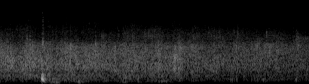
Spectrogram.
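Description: A church audience at an Easter service applauding to welcome a reverend, a continuous, fairly soft patter of many hands clapping that holds steady throughout, with no speech heard.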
